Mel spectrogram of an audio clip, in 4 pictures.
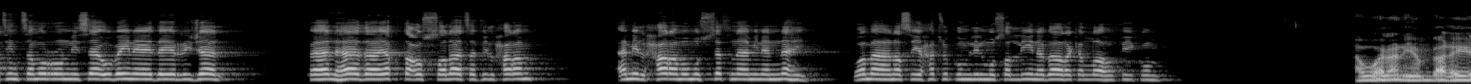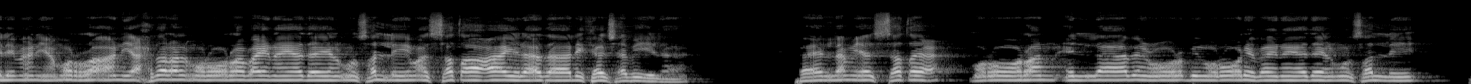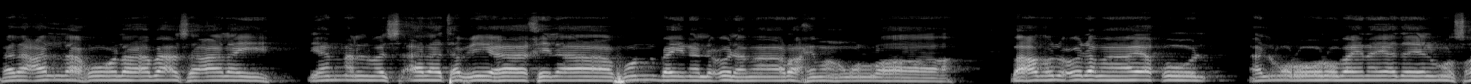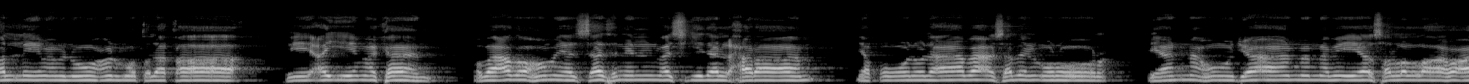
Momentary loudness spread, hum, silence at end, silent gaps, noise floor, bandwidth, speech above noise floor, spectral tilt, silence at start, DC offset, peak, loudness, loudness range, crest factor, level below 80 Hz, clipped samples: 9 LU; none; 0 s; none; -85 dBFS; 12 kHz; 66 dB; -6 dB/octave; 0 s; under 0.1%; -4 dBFS; -20 LUFS; 5 LU; 16 dB; -58 dBFS; under 0.1%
